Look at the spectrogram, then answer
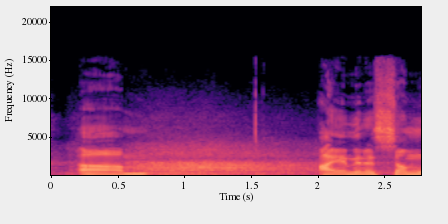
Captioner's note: audience laughs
